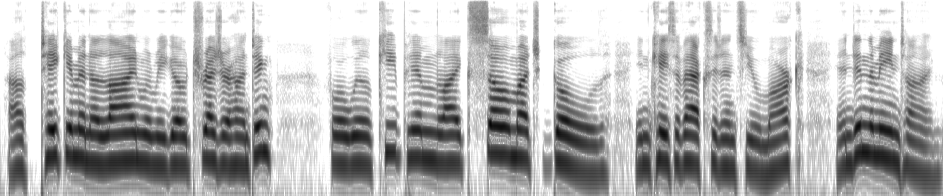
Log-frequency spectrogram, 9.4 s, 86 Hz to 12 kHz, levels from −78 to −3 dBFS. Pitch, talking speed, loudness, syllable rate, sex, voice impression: 195 Hz, 185 wpm, -16 LUFS, 4.4 syllables/s, female, feminine, middle-aged, tensed, powerful, hard, intellectual, calm, friendly, reassuring, elegant, lively, kind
